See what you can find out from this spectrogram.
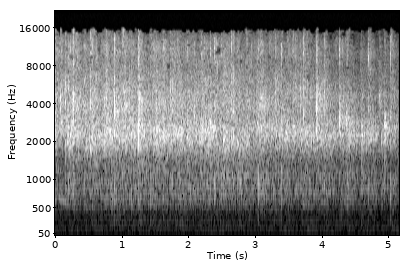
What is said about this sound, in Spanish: Oye, yo creo que Dios se merece un aplauso después de eso.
